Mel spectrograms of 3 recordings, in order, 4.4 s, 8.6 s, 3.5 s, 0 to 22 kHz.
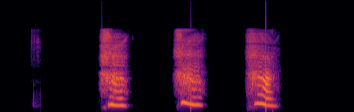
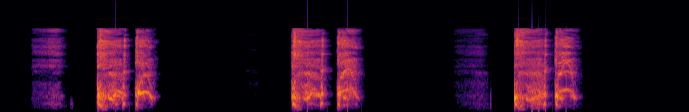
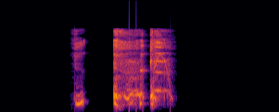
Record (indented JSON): {
  "exhalation_length": "4.4 s",
  "exhalation_amplitude": 15918,
  "exhalation_signal_mean_std_ratio": 0.39,
  "three_cough_length": "8.6 s",
  "three_cough_amplitude": 29275,
  "three_cough_signal_mean_std_ratio": 0.36,
  "cough_length": "3.5 s",
  "cough_amplitude": 28736,
  "cough_signal_mean_std_ratio": 0.34,
  "survey_phase": "beta (2021-08-13 to 2022-03-07)",
  "age": "45-64",
  "gender": "Female",
  "wearing_mask": "No",
  "symptom_cough_any": true,
  "symptom_sore_throat": true,
  "symptom_fatigue": true,
  "symptom_fever_high_temperature": true,
  "symptom_headache": true,
  "symptom_onset": "7 days",
  "smoker_status": "Never smoked",
  "respiratory_condition_asthma": false,
  "respiratory_condition_other": false,
  "recruitment_source": "REACT",
  "submission_delay": "0 days",
  "covid_test_result": "Negative",
  "covid_test_method": "RT-qPCR"
}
